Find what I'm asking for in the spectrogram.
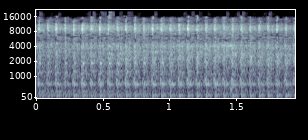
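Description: Quick, regular pulsing at about ten beats a second, even and unbroken; the bike settles into a healthy idle.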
